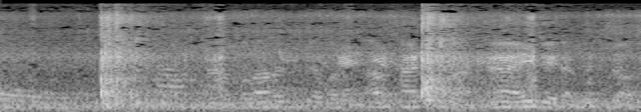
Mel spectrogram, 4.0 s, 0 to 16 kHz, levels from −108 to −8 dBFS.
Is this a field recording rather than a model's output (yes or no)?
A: yes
